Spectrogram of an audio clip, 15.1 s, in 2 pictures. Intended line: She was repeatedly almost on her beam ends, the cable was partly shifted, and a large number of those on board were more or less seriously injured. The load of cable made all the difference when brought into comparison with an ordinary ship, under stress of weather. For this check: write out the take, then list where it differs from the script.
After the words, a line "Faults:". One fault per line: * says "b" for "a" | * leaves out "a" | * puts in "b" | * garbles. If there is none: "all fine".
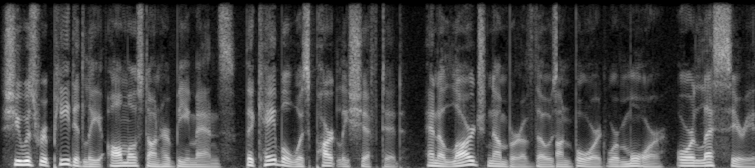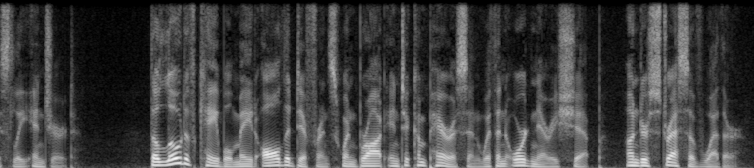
She was repeatedly almost on her beam ends, the cable was partly shifted, and a large number of those on board were more or less seriously injured. The load of cable made all the difference when brought into comparison with an ordinary ship, under stress of weather.
Faults:
all fine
